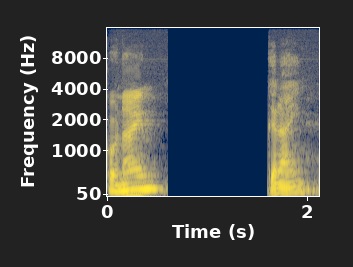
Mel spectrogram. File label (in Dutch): "Knijn", Nieuw lekkerlands dialect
